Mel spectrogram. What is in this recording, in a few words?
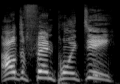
Soldier Male, I'LL DEFEND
